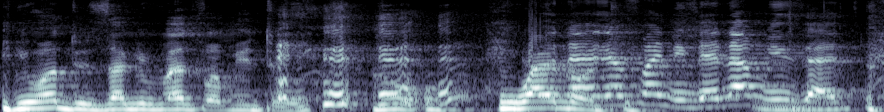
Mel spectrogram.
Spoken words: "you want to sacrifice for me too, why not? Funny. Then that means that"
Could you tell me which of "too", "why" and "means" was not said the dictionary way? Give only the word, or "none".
means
